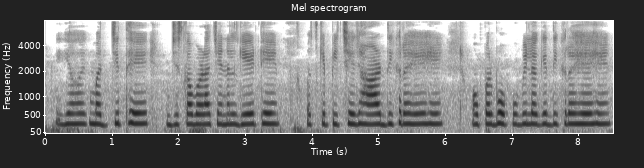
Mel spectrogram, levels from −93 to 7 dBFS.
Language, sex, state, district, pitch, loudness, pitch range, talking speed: Hindi, female, Bihar, Saharsa, 275 Hz, -15 LUFS, 265-275 Hz, 175 wpm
